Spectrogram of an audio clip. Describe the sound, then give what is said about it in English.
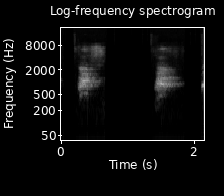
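An old dog barks three short, fairly quiet barks, evenly spaced with silence between them. The last bark is cut off at the end. “Yes, that's my dog. My dog who is slowly falling apart.”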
